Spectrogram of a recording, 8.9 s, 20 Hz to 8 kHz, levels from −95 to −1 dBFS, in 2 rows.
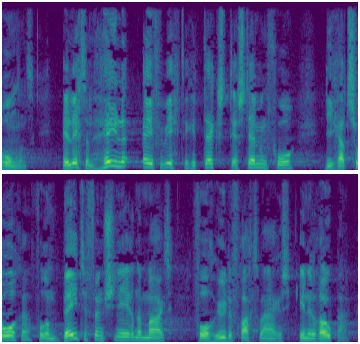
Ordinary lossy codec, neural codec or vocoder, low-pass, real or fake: none; none; none; real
